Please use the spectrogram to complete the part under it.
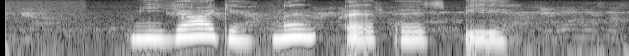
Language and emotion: Russian, sad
